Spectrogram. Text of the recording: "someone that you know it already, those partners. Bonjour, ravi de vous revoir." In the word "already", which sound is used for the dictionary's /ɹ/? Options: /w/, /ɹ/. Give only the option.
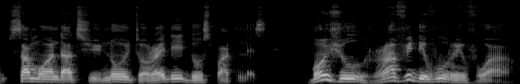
/ɹ/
